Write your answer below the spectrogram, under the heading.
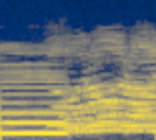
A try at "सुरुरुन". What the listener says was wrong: सीन पे सीटी की आवाज है, सा नहीं है, सुरुरुन,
